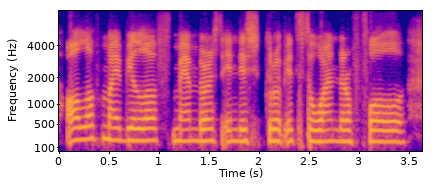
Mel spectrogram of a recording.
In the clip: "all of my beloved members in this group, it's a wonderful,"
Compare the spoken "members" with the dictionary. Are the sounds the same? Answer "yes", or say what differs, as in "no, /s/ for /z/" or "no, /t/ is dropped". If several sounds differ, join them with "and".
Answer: no, /s/ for /z/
